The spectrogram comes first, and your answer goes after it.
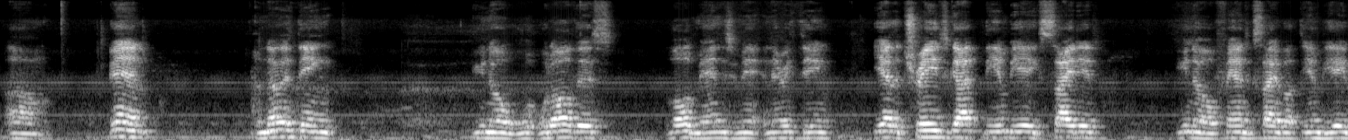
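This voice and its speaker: A man hosting a casual sports chat, asking his co-host pointed questions. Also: mid-range voice. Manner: asks leading questions, needling. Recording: echoey room, distant mic, faint background noise.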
